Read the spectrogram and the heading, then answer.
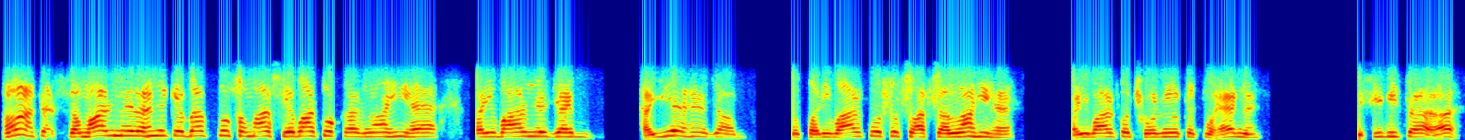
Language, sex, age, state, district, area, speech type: Hindi, male, 60+, Bihar, Begusarai, rural, conversation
